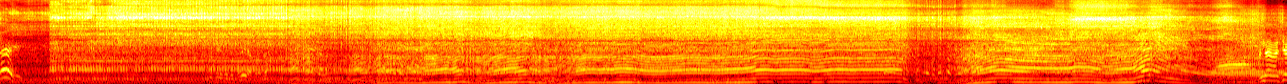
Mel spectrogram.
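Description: A chainsaw engine runs close by, revving up and down repeatedly.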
